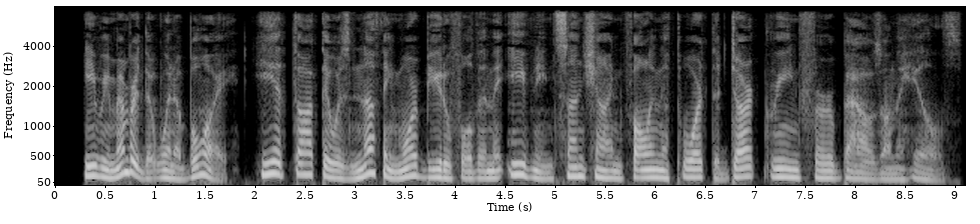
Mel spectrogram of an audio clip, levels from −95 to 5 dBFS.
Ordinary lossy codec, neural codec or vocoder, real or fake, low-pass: AAC, 48 kbps; codec, 16 kHz, 16 kbps, FreqCodec, larger model; fake; 7.2 kHz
